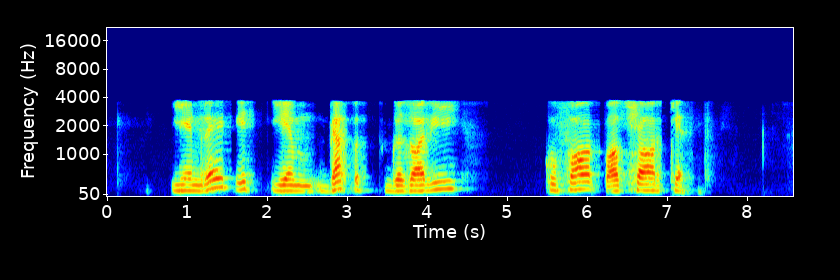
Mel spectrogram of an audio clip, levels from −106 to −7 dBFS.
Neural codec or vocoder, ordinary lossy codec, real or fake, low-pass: codec, 32 kHz, 1.9 kbps, SNAC; AAC, 16 kbps; fake; 3.6 kHz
